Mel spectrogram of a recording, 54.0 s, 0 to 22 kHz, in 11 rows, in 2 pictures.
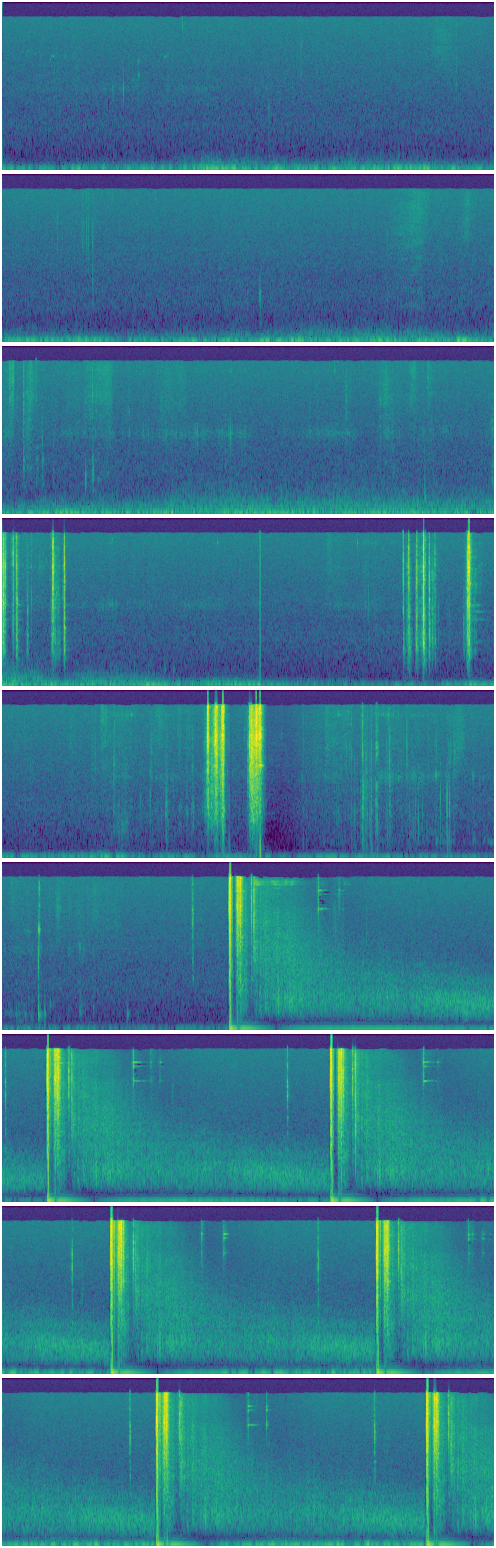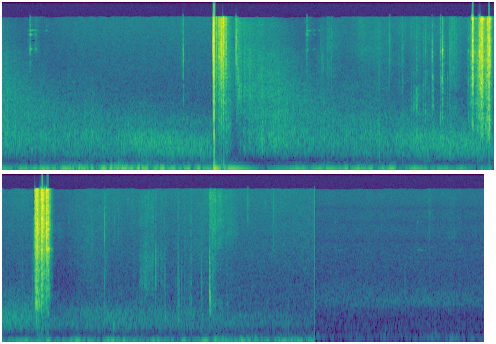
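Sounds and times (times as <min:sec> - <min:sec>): rifle shots echoing: 0:26.8 - 0:52.4
light clicks: 0:46.0 - 0:52.4.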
